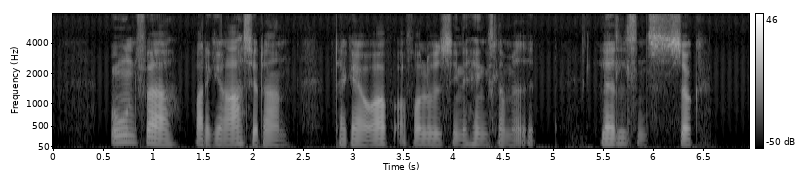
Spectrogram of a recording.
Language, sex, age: Danish, male, 19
